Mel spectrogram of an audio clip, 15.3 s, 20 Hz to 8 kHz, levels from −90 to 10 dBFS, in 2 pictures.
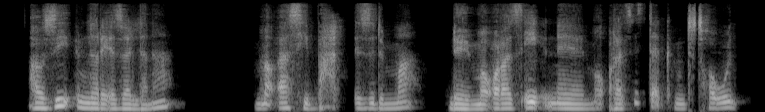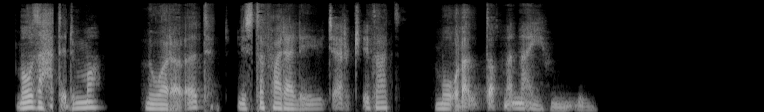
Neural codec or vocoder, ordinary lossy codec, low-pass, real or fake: codec, 16 kHz, 0.5 kbps, X-Codec, HuBERT features, trained on LibriSpeech; AAC, 32 kbps; 7.2 kHz; fake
